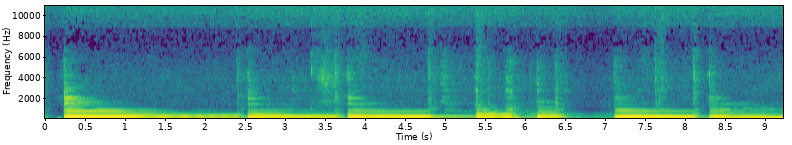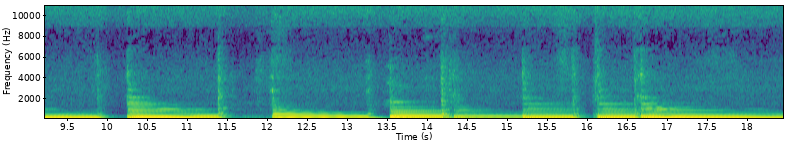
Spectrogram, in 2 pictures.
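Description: Single plucked acoustic guitar notes on the D string ring out repeatedly, each sustaining then fading, the pitch shifting slightly between plucks as it is tuned down from very sharp.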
